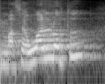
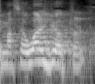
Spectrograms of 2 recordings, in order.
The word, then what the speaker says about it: masehualotl: Es decir, suena más agradable decir masehual lotl que masehual yotl. Masehual yotl, no, de plano eso no se pronuncia así en náhuatl.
